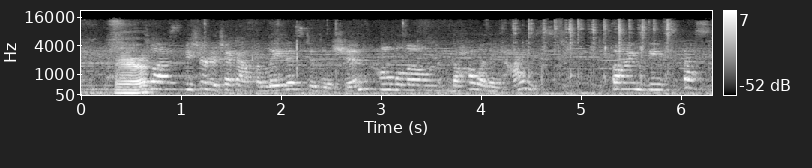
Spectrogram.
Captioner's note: TV playing in the background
